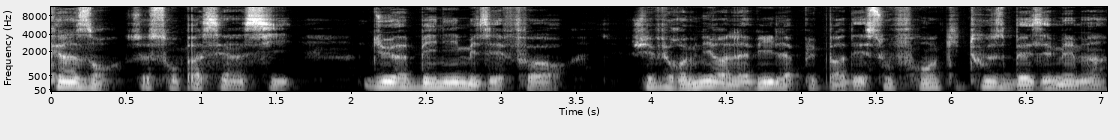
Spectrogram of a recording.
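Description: The speaker does plain reading aloud with ordinary pitch variation.

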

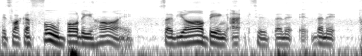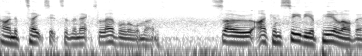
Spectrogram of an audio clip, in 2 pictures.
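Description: A man's bright, sharp, medium-pitched voice with a London accent. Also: ordinary pitch variation, moderate pace. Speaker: visiting guest. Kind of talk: casual chat. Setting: outdoors.

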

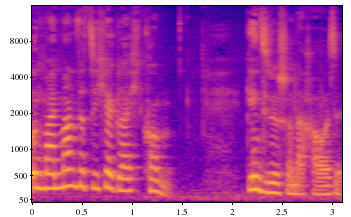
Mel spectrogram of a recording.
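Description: In a put-on character voice, a woman with fairly high pitch and vocal fry talks at a fairly quick pace with big pitch swings.

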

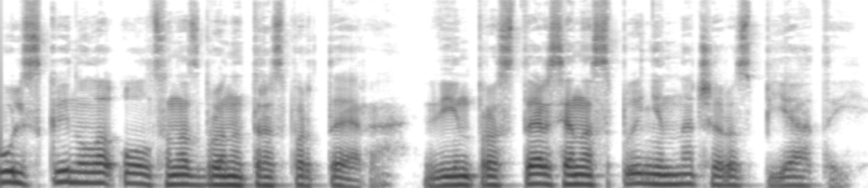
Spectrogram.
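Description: Unforced reading from a single voice

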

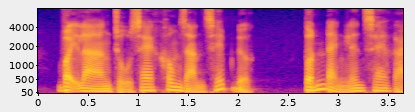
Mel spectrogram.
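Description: This is plain reading aloud. There is a quiet background.

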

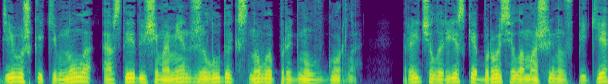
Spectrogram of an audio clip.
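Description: It is plain reading aloud. The background is quiet.

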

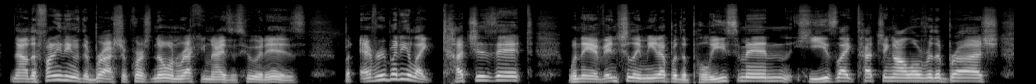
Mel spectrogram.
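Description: In an animated, upbeat tone, a man with a fairly high pitch and lively intonation talks at a fairly quick pace, his loudness very even. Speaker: podcast host. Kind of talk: casual chat.

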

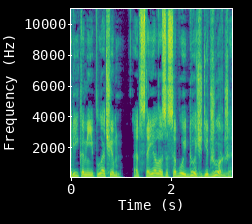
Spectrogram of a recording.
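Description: The reading voice is unforced, and the background stays quiet.

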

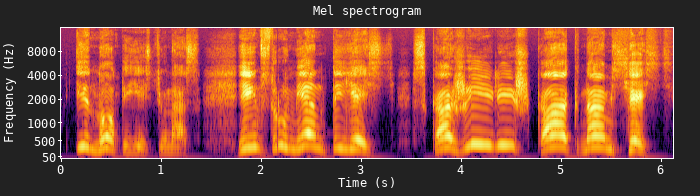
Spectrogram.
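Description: A woman's put-on character voice, high-pitched and slow, with big swings in pitch.

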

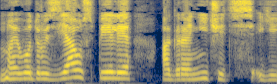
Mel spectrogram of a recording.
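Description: Intonation holds fairly even here. Someone is reading aloud in a natural voice.

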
